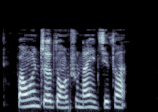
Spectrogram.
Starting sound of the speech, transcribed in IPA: f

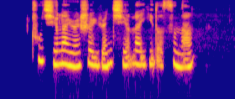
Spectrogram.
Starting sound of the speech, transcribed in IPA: ʈ͡ʂʰ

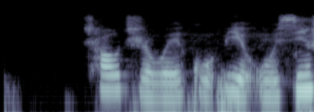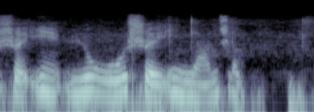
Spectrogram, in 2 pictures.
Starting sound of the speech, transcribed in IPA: ʈ͡ʂʰ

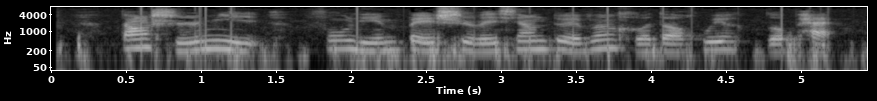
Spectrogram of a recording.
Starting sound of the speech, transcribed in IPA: t̪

